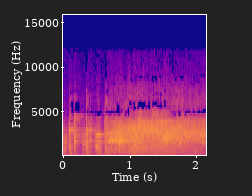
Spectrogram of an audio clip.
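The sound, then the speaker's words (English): A few sharp metallic clinks ring out as a horseshoe is shaped, then a loud, steady hiss takes over as the hot iron shoe is plunged into water to quench it and sizzles for the remaining couple of seconds. “Well, I haven't got this shoe shaped right now. I never will. Now, we'll quench it and see how it fits.”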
